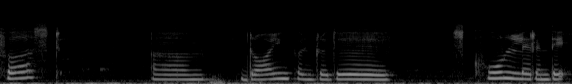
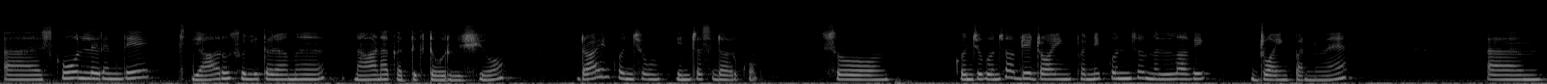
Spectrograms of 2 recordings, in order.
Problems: background sounds at intervals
